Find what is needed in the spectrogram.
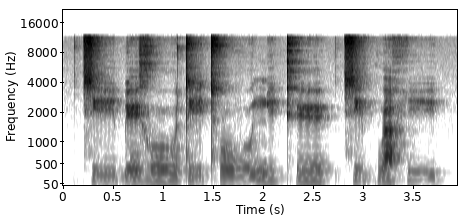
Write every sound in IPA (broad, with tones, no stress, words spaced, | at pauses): t͡siː˦ɓe˦ ɣoː˨ ti˦tʰo˨ βo˨ɲi˦ kʰɪ˦ | t͡si˦kʷa˦hi˨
